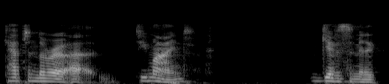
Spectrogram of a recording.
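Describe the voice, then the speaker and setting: A man's voice: medium pitch, normal speed, fairly bright tone, voice pushed up, natural voice. Man playing hesitant crew woman, muffled recording. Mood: hesitant, explaining. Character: Drake, female crew member minding the contract. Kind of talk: improvised tabletop roleplay dialogue. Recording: dull lo-fi laptop recording.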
